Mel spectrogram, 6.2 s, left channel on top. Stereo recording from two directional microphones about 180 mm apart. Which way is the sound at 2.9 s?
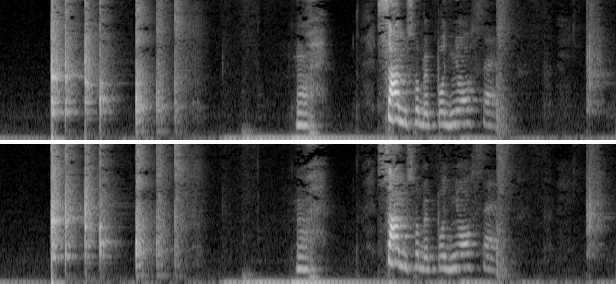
35° left (ahead or behind).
